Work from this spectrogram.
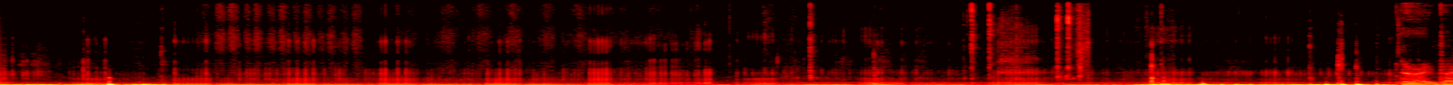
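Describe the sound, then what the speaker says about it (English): A cat purrs in a low, continuous rumble close by, swelling louder at the start and again near the end, while someone talks quietly over it. "guys hear this cat purring?"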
